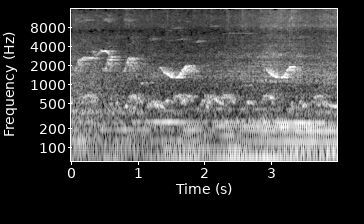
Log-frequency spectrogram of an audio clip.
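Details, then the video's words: Young captive spotted doves of Malaysian and Thai strains, recorded 24 June 2021, give soft low coos repeated in quick succession, while other birds add rising and falling whistles and a steady low hum runs underneath. "cu gáy malaysia và thailan non"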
